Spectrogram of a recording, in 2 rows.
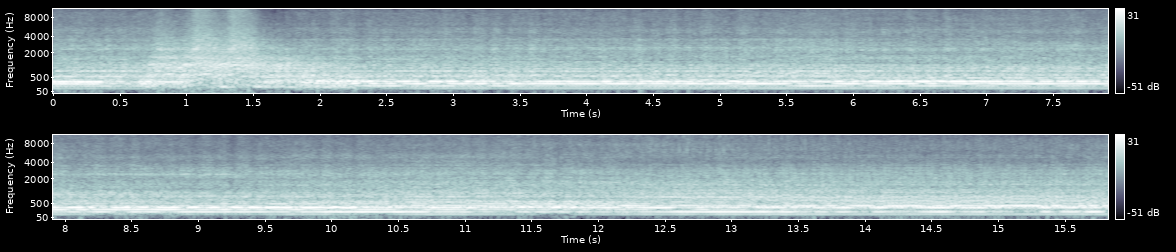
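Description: Yamaha R6 sportbike's inline-four engine, revved once about a second in, then running at a steady speed.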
